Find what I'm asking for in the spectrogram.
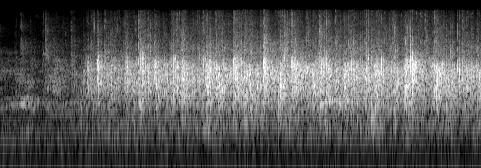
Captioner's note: audience applauding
